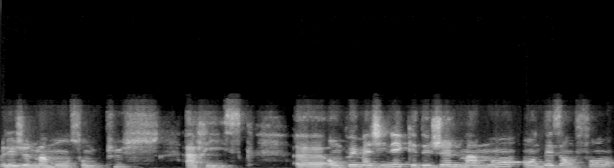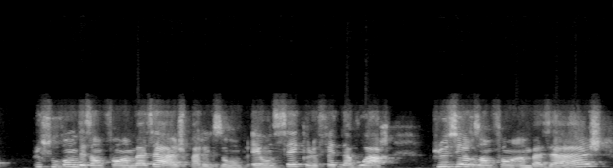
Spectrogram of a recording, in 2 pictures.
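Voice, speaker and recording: A woman from Italy speaks French with an Italian accent in a mid-range, darkish voice at a measured pace, and the sound is lo-fi. As an expert on parental burnout, she explains her research in a webinar, often restarting and hesitating.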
